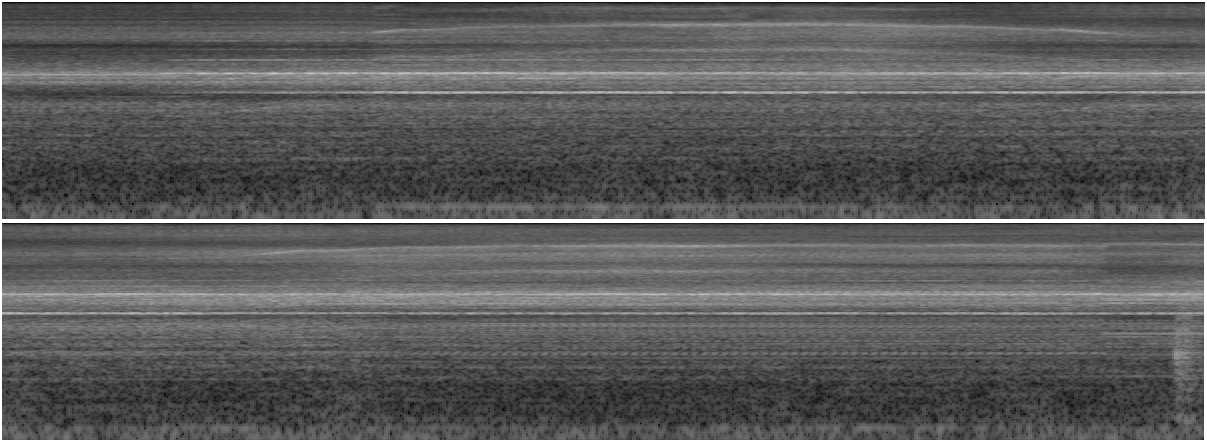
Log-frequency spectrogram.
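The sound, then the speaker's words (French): A toy locomotive runs along its track, sending out a steady high-pitched motor whine with a constant hiss and slowly shifting upper tones that continue evenly without talk. “on va la faire rouler un petit peu. Donc, j'envoie ma locomotive vers la gauche.”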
